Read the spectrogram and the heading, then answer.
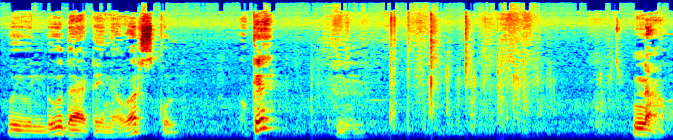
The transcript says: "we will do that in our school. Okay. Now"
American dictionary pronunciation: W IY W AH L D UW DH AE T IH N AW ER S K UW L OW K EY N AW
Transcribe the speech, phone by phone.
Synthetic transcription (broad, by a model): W IY W AH L D UW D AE T IH N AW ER S K UW L OW K EY N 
